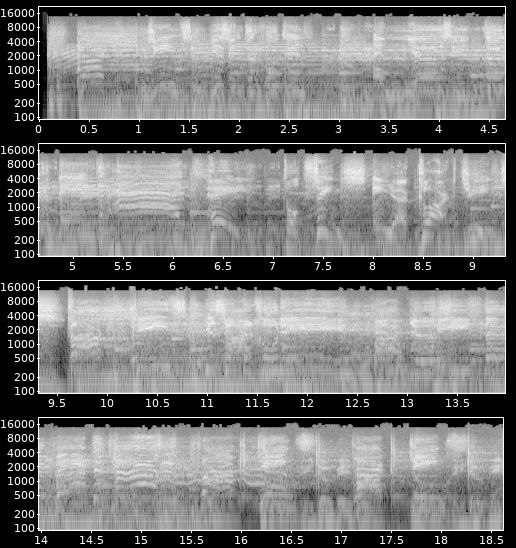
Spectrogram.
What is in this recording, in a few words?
commercial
